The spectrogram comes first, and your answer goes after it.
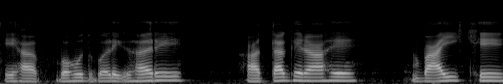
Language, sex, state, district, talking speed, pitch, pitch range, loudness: Hindi, male, Chhattisgarh, Korba, 120 wpm, 165 Hz, 150-175 Hz, -28 LUFS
